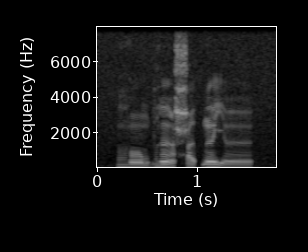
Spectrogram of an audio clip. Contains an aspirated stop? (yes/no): no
